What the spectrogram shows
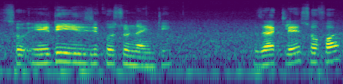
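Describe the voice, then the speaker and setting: A man's voice: fairly high pitch, brisk. Pakistani-accented man tutoring over noisy audio. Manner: encouraging, step-by-step questioning. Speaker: maths tutor. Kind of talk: interactive one-to-one lesson. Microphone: computer mic on online screen-share call. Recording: noisy online lesson audio, background hum.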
